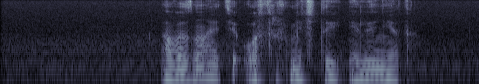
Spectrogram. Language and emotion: Russian, neutral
